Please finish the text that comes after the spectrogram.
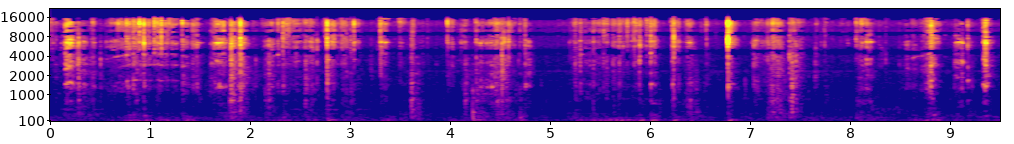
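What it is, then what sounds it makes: Soap bar being scraped. A metal knife scrapes and slices flakes off the top of an oval, solid, blue stamped soap bar held in the palm. The result is a quiet, steady run of crisp, bright scraping and cutting strokes over a low background rumble, with a few sharper clicks standing out.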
